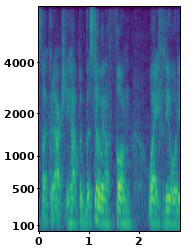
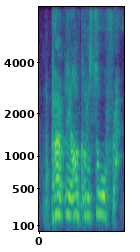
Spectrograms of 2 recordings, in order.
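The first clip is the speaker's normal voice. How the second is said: hoarse, half-whispered tough-guy threat, pitched higher; mocking a whispery action star with a sore throat; Jason Statham impression; 7 semitones higher than usual. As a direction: rasp it out like a gravel-voiced action hero who's lost his voice. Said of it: "sounds like he's whispering to people all the time".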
